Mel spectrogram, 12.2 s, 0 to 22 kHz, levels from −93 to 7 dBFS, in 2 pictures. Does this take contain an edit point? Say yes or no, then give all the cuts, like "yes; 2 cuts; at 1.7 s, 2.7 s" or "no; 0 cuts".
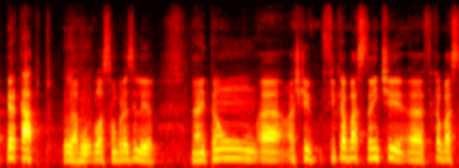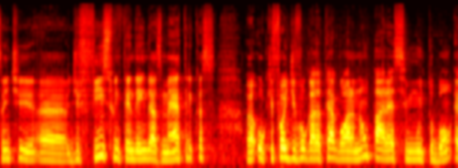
no; 0 cuts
